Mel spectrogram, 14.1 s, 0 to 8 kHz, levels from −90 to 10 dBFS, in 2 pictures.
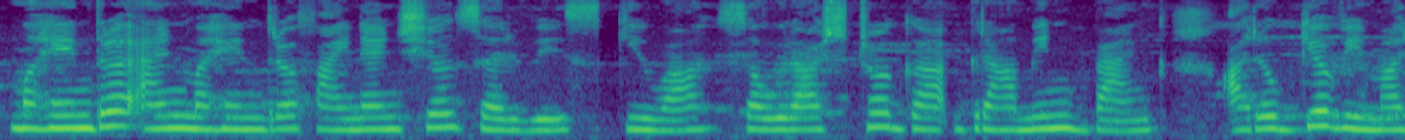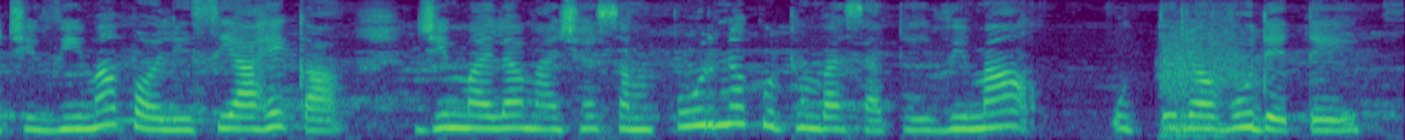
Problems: constant background noise, continuous background conversations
